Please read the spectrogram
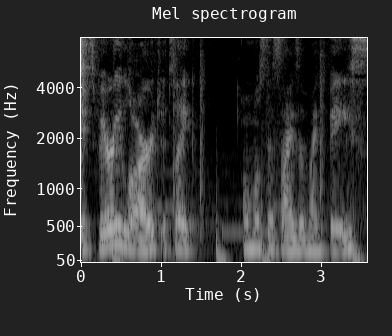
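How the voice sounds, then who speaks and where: Fairly slow and with fairly even intonation, the voice is heard over clear music in the background. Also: woman. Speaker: beauty vlogger. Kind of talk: casual product review vlog. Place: home room. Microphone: phone near.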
